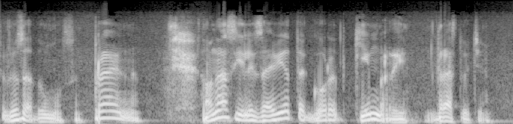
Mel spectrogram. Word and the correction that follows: Кимры: Ну, немножко неправильно вы сказали. Кимры. – Кимры. Виноват. – Ударение на первом слове.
